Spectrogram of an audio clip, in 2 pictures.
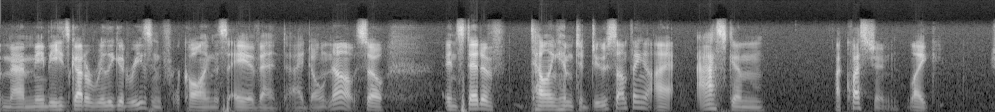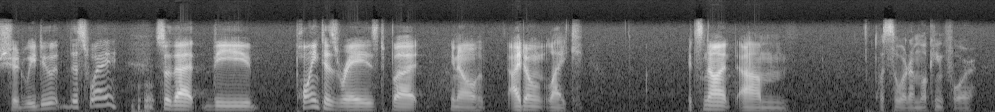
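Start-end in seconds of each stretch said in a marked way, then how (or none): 9.9-11.1 high, passive delivery. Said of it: "I make it a little more passive".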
